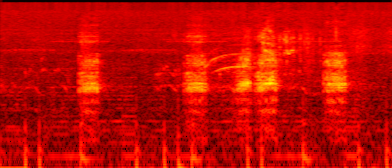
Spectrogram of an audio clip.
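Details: Keel-billed toucan, also called rainbow-billed toucan, giving rough, dry croaking calls in short bursts about once a second, with a steady background of music and low bass beats throughout.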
